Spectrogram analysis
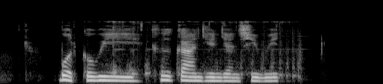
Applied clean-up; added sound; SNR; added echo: neural mask model RNNoise.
